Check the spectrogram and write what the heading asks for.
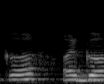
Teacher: Back of the tongue soft palate के साथ पहले हवा को ब्लॉक करता है, फिर एक बर्स्ट के साथ इसको रिलीज किया जाता है। तो इस तरह से जो साउंड प्रोड्यूस होती हैं, दीज आर कॉल्ड स्टॉप या प्लॉजिव साउंड्स।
